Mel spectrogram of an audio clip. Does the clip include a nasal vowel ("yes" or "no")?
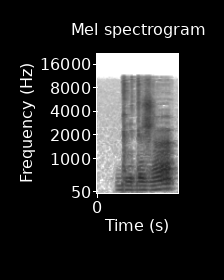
yes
